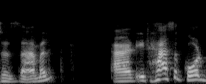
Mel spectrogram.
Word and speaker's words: XAML: form and as i've already mentioned it is pronounced as xaml and it has a code behind file for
